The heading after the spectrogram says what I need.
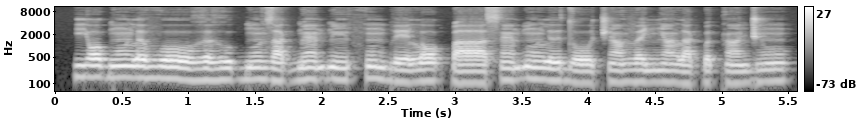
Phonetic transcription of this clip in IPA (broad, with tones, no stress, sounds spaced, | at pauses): j ɔ˦ ɡʷ ũ˧ l ə˧ v oː˦˨ ɣ ə˧ ɣ u˧ ɡ͡b ũ˧ z a˨ ɡ͡b ɛ̃˦ ɓ ĩ˧ f ũ˦ b e˨ l ɔ˧ k͡p aː˨ s ɛ̃˦ ɓ ũ˦ l ɨ˨˦ d oː˨ t͡ʃ ã˦ v ɛ˦ ɲ ã˧ l a˨ k͡p ə˧ k ã˨˦ d͡ʒ ũ˦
